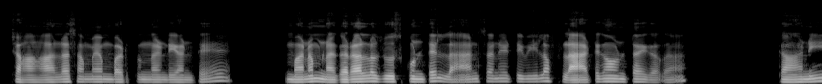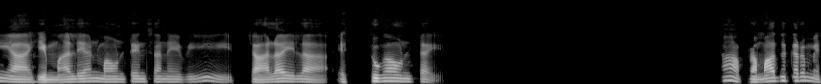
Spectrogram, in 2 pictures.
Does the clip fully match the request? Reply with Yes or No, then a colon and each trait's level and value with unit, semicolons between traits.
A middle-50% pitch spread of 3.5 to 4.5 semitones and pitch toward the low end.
No: average, 3.0 semitones; low, 125 Hz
